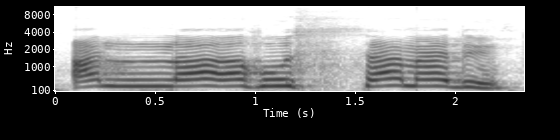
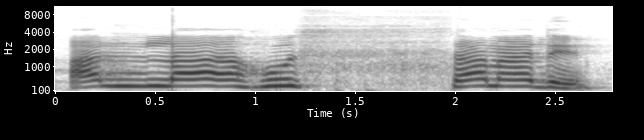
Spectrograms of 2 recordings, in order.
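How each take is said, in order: No difference in how they are said.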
